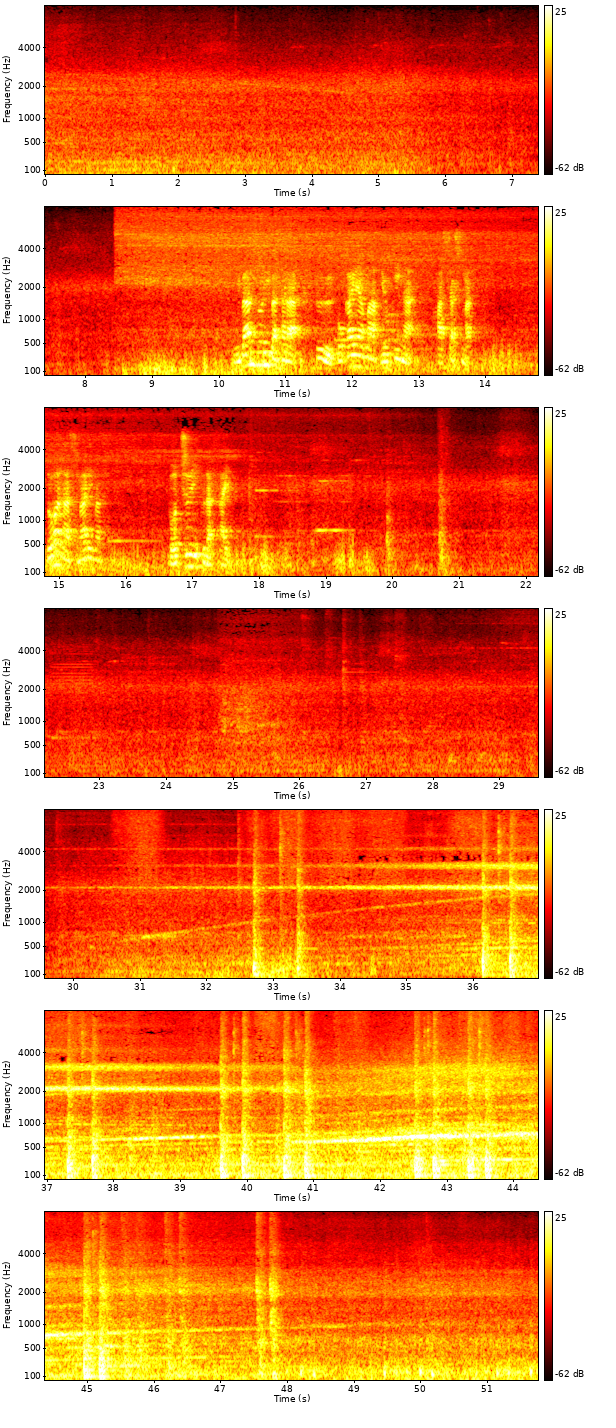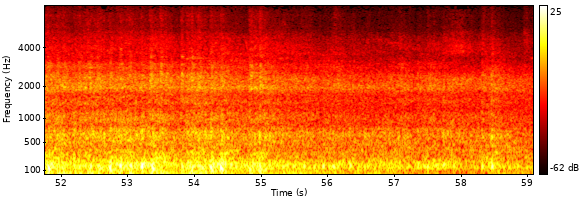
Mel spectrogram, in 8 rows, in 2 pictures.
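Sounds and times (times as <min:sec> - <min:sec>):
high wheel squeal: 0:29.0 - 0:40.5.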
